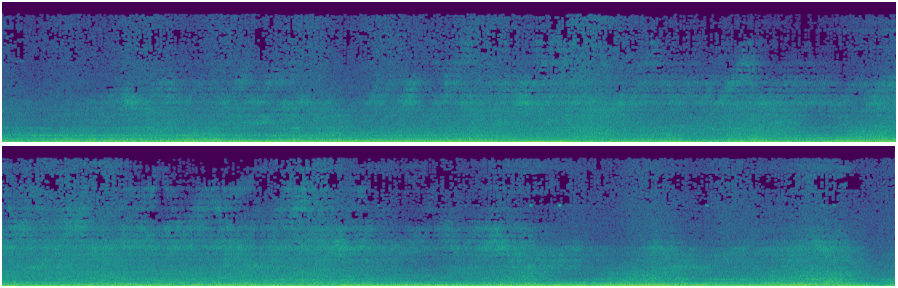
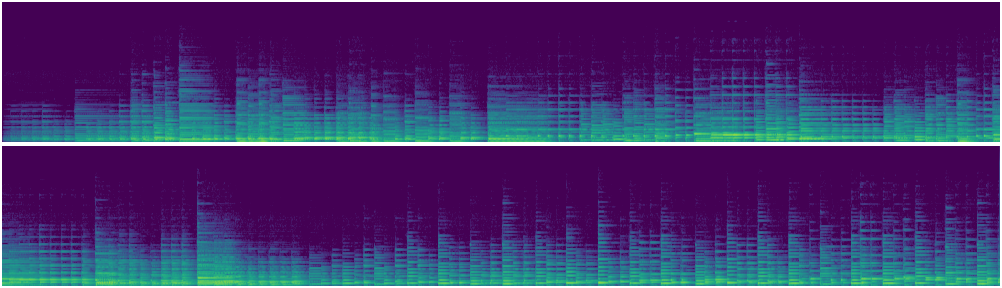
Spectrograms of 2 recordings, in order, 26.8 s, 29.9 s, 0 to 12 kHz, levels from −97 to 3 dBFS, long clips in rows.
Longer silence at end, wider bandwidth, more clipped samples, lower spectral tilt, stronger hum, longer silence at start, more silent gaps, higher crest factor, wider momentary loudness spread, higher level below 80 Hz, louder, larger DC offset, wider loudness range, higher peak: about the same, 0 s vs 0 s; first, 11 kHz vs 5.8 kHz; neither; second, -6.5 dB/octave vs -9.5 dB/octave; neither; second, 0 s vs 0.15 s; neither; about the same, 14 dB vs 18 dB; second, 4 LU vs 11 LU; first, -24 dBFS vs -48 dBFS; about the same, -26 LUFS vs -27 LUFS; neither; about the same, 3 LU vs 5 LU; about the same, -8 dBFS vs -8 dBFS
